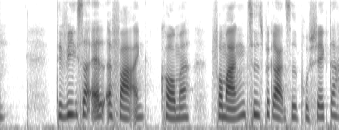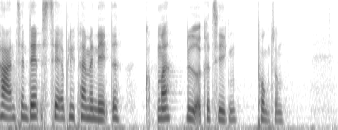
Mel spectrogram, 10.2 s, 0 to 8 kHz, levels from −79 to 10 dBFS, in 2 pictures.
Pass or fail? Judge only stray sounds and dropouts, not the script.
fail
